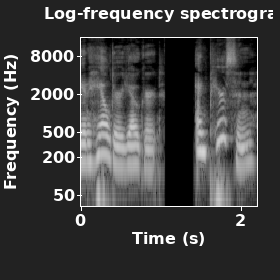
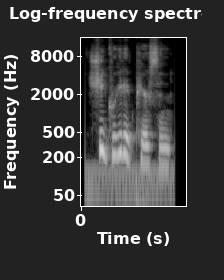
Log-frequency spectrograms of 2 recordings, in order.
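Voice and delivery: plain reading voice

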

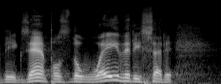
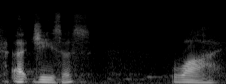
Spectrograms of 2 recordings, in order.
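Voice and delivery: soft sigh; 6 semitones lower, 11 dB quieter, slower than usual. Retold or imitated. Mary in quiet distress.

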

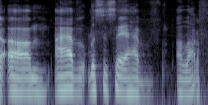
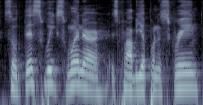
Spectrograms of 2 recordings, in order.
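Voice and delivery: usual speaking voice

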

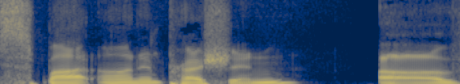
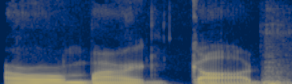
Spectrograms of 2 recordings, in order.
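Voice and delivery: very slow, lower, softer menacing villain drawl; Alan Rickman as Hans Gruber; 3 semitones lower, 6 dB quieter, much slower than usual. Shown as a demonstration. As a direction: draw it out like Hans Gruber savoring each word. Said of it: "Alan Rickman as Hans Gruber".

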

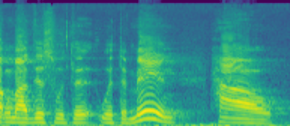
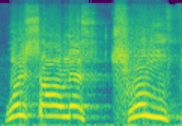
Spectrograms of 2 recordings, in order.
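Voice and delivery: mock outrage; 9 semitones higher than usual. Preacher mocking an offended churchgoer, high and indignant.

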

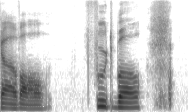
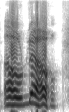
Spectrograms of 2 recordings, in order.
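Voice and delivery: louder dismayed wail; 8 semitones higher, 13 dB louder than usual. Retold or imitated. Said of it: "and I was like".

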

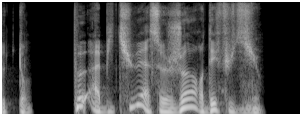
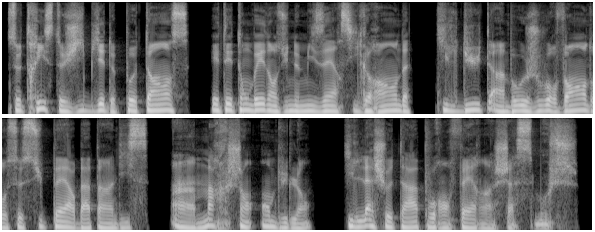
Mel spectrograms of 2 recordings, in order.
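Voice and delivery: ordinary delivery, nothing marked

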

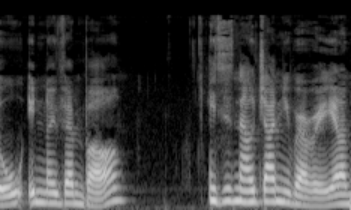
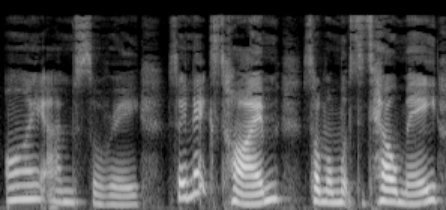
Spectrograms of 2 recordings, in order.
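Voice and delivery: ordinary talk

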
